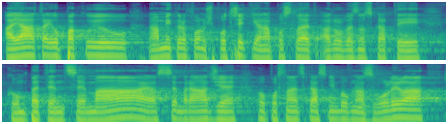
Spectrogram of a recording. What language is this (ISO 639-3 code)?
ces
